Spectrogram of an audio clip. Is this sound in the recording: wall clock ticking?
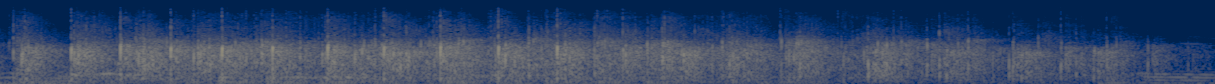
no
